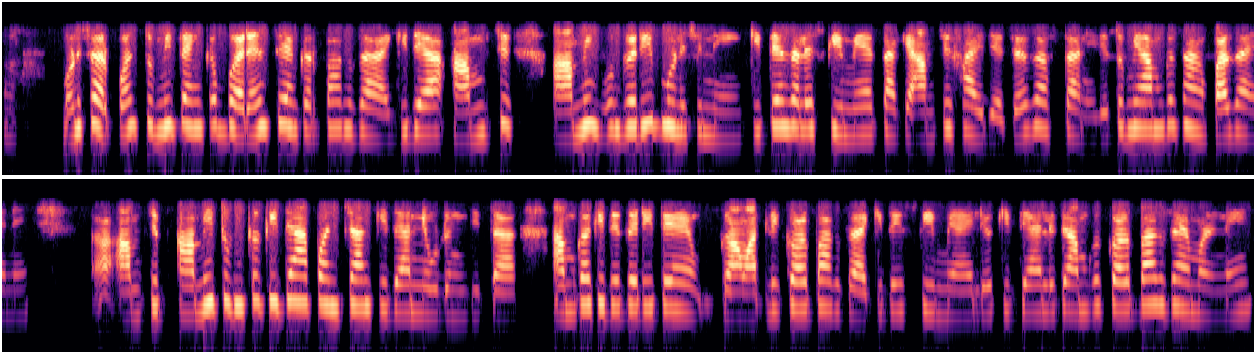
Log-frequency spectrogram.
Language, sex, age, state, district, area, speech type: Goan Konkani, female, 45-60, Goa, Canacona, rural, conversation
